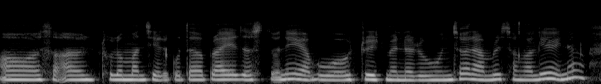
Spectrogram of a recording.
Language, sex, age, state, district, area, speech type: Nepali, female, 30-45, West Bengal, Jalpaiguri, rural, spontaneous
